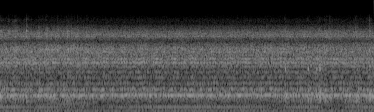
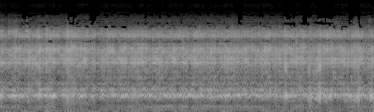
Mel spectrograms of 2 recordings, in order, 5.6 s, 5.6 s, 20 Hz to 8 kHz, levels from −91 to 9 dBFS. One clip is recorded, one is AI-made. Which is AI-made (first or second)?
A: second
